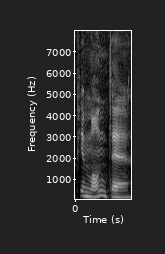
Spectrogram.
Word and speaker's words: Piemonte: Piemonte. Yes, Italian pronunciation.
